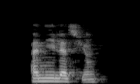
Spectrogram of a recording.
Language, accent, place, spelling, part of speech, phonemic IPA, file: French, France, Lyon, annihilation, noun, /a.ni.i.la.sjɔ̃/, LL-Q150 (fra)-annihilation.wav
- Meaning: annihilation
